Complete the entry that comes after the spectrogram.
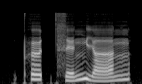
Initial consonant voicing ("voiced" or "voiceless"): voiceless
